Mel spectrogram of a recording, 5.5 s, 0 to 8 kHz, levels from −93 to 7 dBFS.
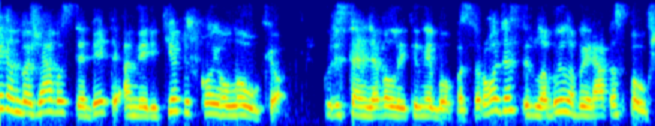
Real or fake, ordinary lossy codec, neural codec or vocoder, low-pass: fake; Opus, 32 kbps; vocoder, 44.1 kHz, 80 mel bands, Vocos; 7.2 kHz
